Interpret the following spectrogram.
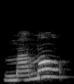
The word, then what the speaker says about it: maman: Maman, maman. Ma, on a étudié pardon, A-N, elle se prononce en, d'accord?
